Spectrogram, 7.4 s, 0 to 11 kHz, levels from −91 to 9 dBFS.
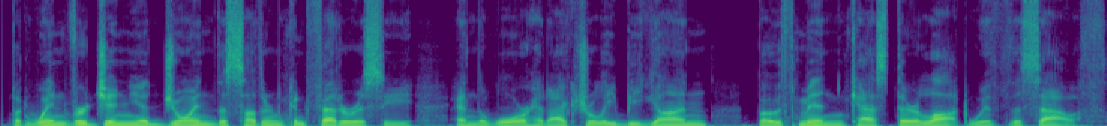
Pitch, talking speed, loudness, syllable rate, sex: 115 Hz, 170 wpm, -18 LUFS, 4.8 syllables/s, male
